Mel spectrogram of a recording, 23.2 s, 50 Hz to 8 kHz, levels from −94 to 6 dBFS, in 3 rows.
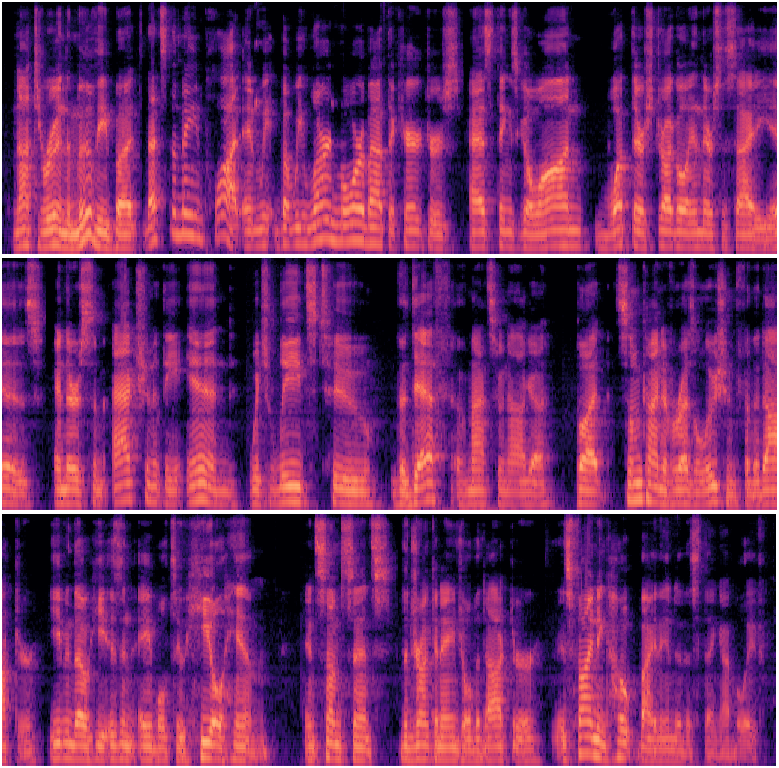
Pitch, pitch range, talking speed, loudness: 110 Hz, 100-125 Hz, 205 wpm, -21 LUFS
